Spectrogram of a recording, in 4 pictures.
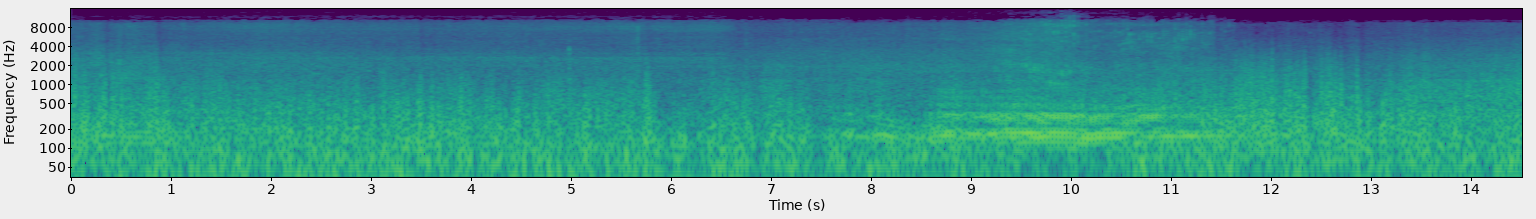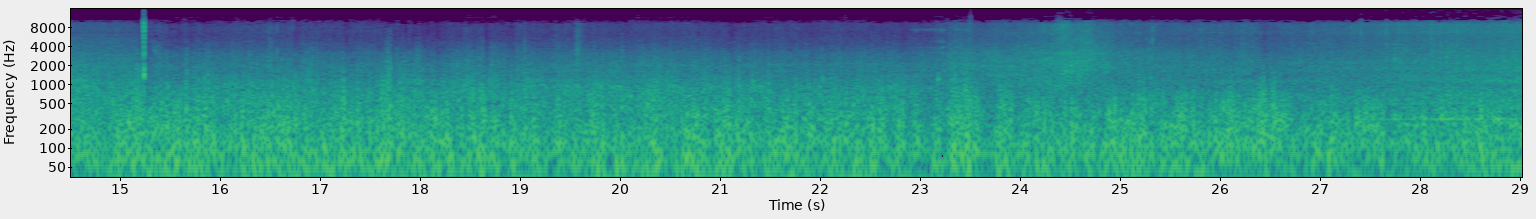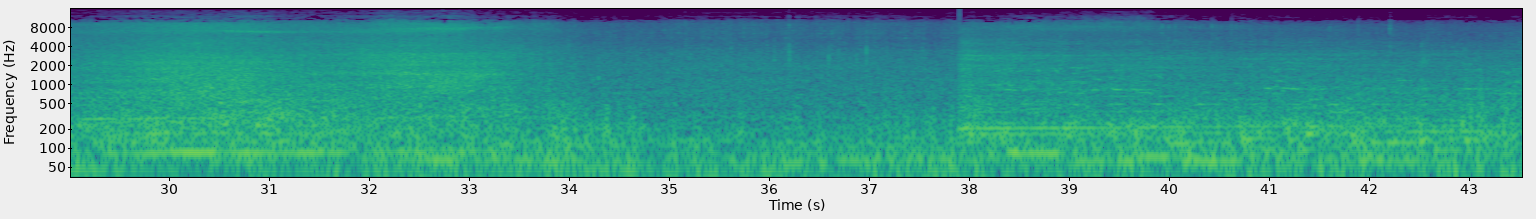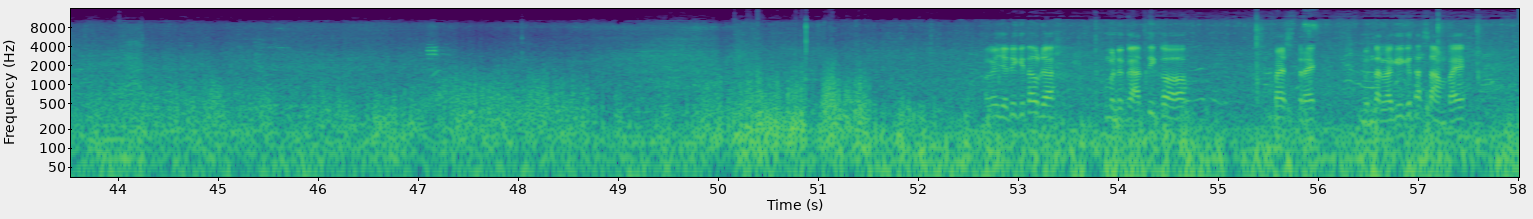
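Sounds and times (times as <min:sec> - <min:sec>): motor vehicle engine hum: 0:00.0 - 0:58.0
wind buffeting microphone: 0:00.0 - 0:58.0
engine drone: 0:37.7 - 0:44.2.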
